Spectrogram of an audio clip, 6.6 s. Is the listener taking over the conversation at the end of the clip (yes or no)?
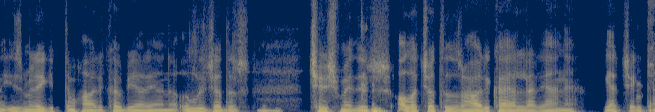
yes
